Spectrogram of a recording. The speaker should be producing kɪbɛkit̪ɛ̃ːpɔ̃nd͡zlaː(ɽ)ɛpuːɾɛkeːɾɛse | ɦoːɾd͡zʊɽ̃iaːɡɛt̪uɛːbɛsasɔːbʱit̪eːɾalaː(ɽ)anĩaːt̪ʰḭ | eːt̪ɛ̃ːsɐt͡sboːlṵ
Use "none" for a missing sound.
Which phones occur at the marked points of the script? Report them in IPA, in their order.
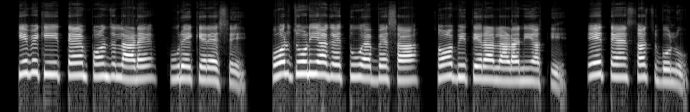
ɽ, ɽ

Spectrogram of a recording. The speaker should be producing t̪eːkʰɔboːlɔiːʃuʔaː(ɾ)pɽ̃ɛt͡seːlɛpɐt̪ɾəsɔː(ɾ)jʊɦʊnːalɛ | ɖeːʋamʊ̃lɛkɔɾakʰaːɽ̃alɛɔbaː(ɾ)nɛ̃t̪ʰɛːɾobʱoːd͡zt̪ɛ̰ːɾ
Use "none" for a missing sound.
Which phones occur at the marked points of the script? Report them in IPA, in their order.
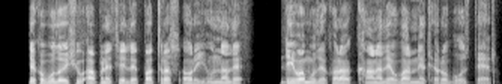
none, ɾ, ɾ

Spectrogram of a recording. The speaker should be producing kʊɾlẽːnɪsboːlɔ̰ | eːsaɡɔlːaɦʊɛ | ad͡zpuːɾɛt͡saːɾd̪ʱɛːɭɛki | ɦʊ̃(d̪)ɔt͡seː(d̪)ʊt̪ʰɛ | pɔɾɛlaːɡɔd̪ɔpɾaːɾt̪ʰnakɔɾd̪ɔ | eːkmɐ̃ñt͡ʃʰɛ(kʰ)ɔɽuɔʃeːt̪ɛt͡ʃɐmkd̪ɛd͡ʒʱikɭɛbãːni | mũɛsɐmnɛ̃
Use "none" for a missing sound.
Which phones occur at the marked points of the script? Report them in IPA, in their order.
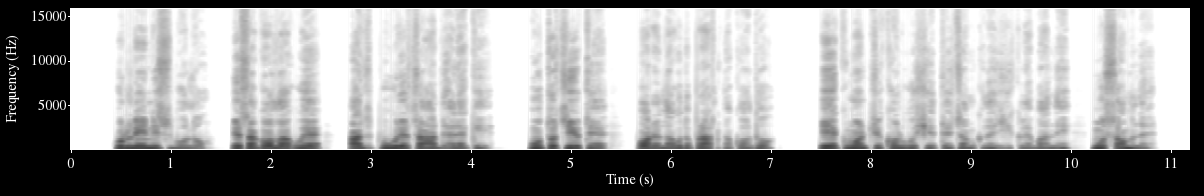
t̪, none, kʰ

